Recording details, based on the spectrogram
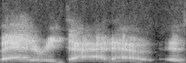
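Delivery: ordinary delivery, nothing marked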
